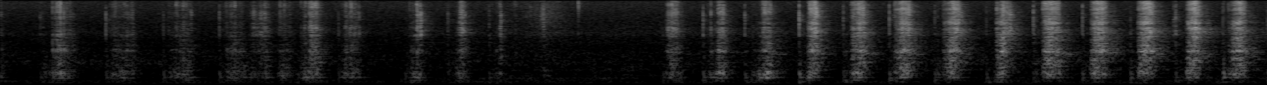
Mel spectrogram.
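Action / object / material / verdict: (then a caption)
scrape / black-coated copper foil scratch art sheet scratched with a metal stylus / copper foil / none. A red-handled metal-tipped stylus makes fine scratching strokes across a flat, black-coated copper foil scratch art sheet. Short, dry, bright rasps come softly and unevenly at first, then pause briefly, then return louder in a steady back-and-forth rhythm of about two strokes per second.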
